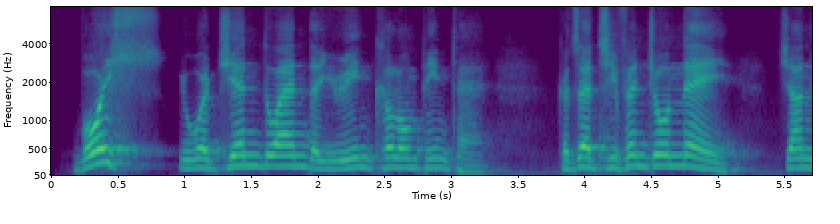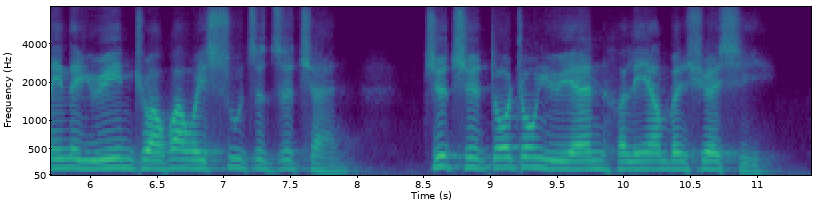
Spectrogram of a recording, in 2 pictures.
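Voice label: voice Chinese; 懂王中文版; AI 声音克隆平台; Voicv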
